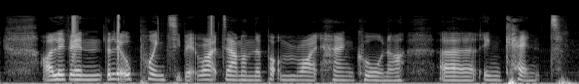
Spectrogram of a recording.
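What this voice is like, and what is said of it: British English accent. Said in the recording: “as you may be able to tell from the accent, I'm the UK.”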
